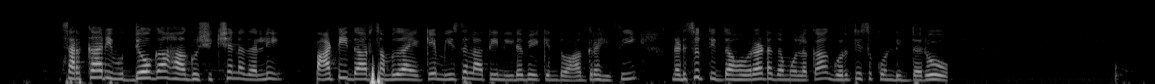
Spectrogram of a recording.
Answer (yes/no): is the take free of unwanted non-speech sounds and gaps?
yes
